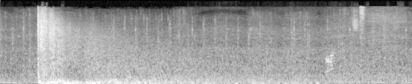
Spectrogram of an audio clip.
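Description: Tank gun fire in a tournament match of an online tank battle game: one loud, sudden boom opening with a long rumbling decay, then a steady low engine-like drone with a faint later pop.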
